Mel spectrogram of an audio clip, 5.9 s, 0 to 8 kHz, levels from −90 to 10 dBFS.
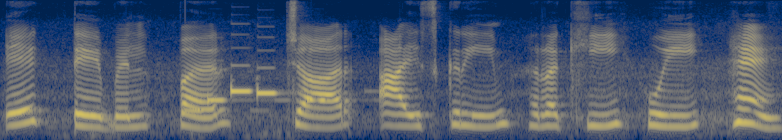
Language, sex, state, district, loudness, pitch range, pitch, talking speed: Hindi, female, Madhya Pradesh, Bhopal, -16 LUFS, 200-245 Hz, 215 Hz, 80 wpm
